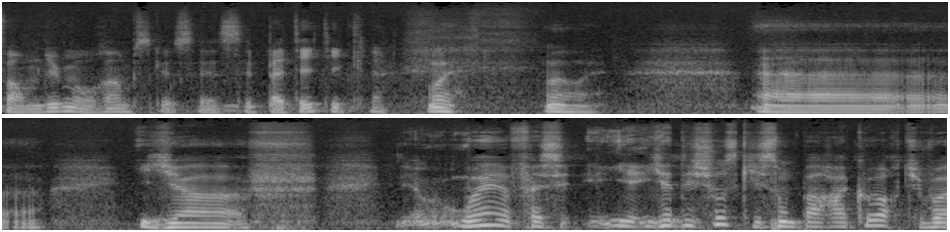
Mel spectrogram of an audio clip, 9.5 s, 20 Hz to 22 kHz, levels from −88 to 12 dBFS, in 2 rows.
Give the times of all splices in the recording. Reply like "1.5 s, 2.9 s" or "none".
none

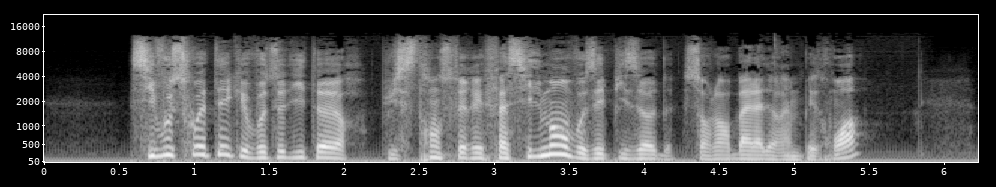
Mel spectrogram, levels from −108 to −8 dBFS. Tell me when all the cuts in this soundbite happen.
none

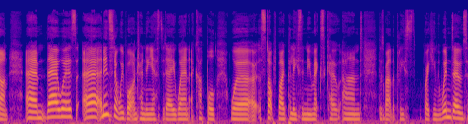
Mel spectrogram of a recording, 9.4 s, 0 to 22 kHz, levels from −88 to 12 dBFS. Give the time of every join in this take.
7.7 s

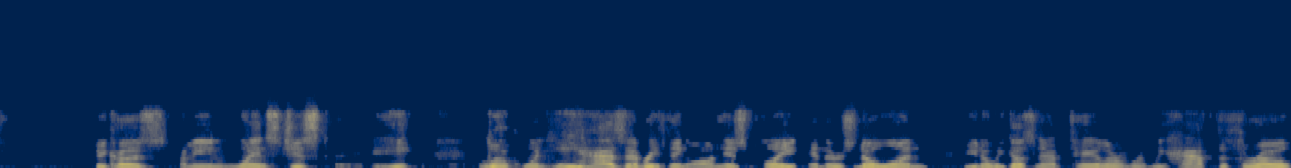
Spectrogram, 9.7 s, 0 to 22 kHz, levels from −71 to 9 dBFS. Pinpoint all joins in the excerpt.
none

